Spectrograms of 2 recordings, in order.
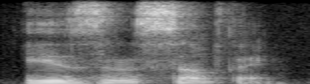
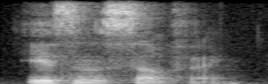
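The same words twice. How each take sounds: No difference in how they are said.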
